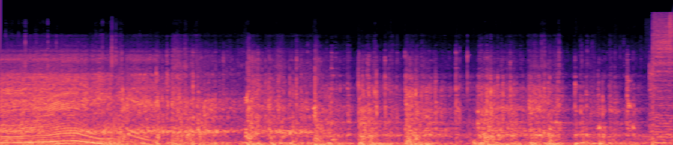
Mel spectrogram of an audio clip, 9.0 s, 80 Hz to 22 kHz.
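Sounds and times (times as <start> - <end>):
sprint car engine revving and roaring during a race in New Zealand: 0.0 - 4.8
sprint car banging, clattering and scraping as it flips over and tumbles: 0.4 - 8.9.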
